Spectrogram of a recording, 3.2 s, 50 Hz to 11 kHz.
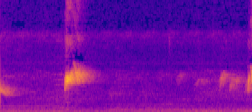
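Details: Red-whiskered bulbul decoy singing vigorously in 2021: a soft opening note, then one loud, sharp, rich whistled phrase, a long pause, and fresh notes starting at the end.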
